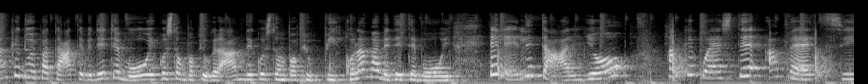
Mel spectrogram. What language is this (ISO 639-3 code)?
ita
